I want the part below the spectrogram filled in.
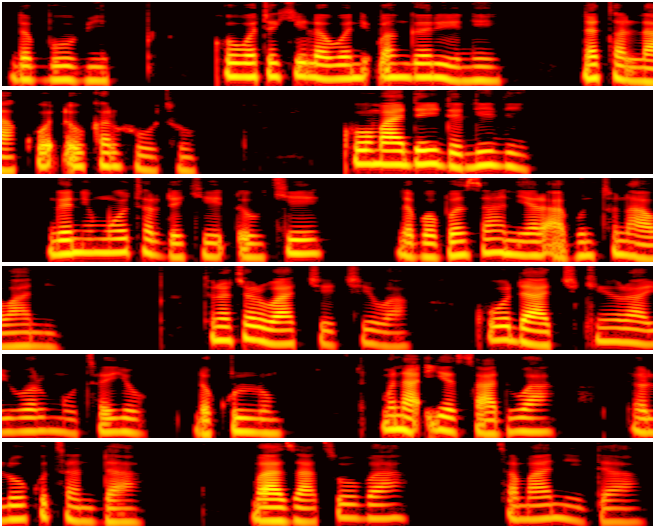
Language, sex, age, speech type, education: Hausa, female, 15-29, spontaneous, tertiary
